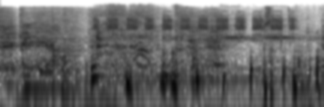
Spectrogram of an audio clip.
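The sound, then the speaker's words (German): A dense chorus of cicadas chirping, with a steady high buzzing and rapid pulsing calls layered together, fairly loud, no voices. “Können Zikaden überhaupt onanieren? Drei mal raten, was das für ein Geräusch ist.”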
